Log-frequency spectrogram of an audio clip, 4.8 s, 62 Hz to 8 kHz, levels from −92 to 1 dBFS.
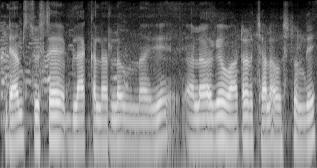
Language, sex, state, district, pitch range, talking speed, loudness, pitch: Telugu, male, Andhra Pradesh, Sri Satya Sai, 125-135 Hz, 115 wpm, -16 LUFS, 130 Hz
